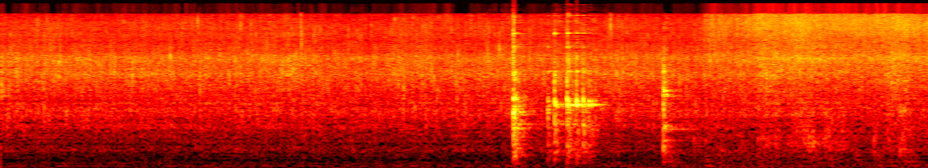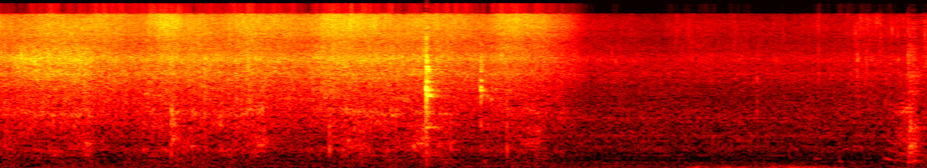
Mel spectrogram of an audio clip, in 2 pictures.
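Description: Vegetables including celery sauté in a hot pan with chili powder, giving a steady close sizzle and hiss while a spoon scrapes and clatters through them in several brief stirs, then the frying quiets near the end.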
